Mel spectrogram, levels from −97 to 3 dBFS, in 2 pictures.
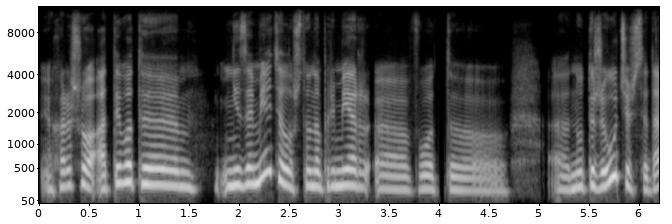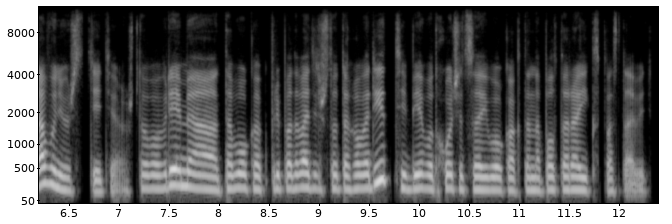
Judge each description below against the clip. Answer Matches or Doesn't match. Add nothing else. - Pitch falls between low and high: Doesn't match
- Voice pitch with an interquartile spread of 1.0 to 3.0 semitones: Doesn't match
